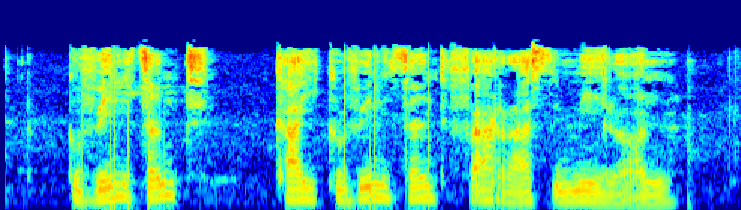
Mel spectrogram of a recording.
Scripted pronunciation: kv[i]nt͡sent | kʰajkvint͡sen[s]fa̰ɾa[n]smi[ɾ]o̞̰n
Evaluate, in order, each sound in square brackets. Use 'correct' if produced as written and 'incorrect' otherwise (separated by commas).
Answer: correct, incorrect, incorrect, incorrect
